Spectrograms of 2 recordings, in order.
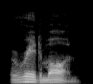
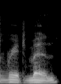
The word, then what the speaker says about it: Redman: So funny enough, I call him Redmon, but it's pronounced Redman.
